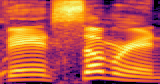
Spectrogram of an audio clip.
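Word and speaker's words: VanSumeren: We have Ben Mason, the sophomore, and then another Ben, Van Smurinen, for freshman. Van Summerin, that's how I pronounce his name.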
